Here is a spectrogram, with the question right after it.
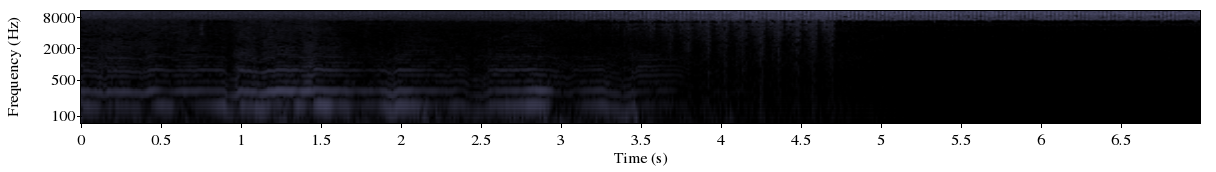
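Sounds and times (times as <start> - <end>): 
common meadow grasshopper Chorthippus parallelus stridulating in a meadow: 0.0 - 6.9
wavering insect buzz: 0.0 - 6.9.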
